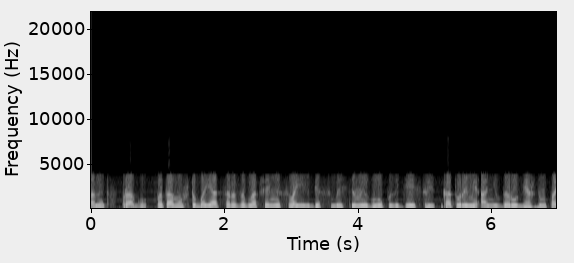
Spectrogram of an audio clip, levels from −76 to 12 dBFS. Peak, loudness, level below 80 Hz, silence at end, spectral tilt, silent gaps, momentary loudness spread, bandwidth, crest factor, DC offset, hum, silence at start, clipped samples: -8 dBFS; -22 LUFS; -58 dBFS; 0 s; -5 dB/octave; none; 5 LU; 4.1 kHz; 14 dB; under 0.1%; none; 0 s; under 0.1%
